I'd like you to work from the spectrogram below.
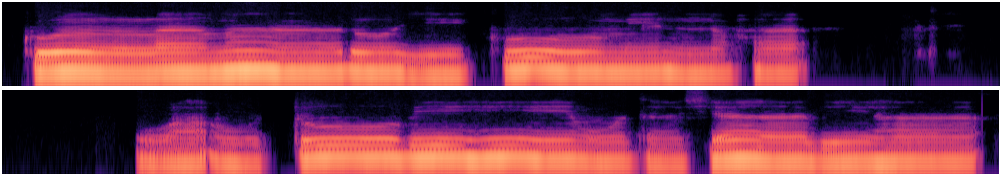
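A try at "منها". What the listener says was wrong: Minha-nya kurang panjang. Minha disambung kullama sampai akhir. Harus nyambung, harus nyambung. Minha wa utu.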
